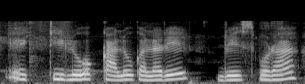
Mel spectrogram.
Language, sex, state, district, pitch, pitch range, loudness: Bengali, female, West Bengal, Cooch Behar, 220 Hz, 210-240 Hz, -15 LUFS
